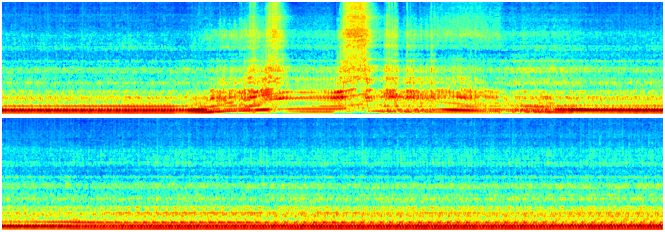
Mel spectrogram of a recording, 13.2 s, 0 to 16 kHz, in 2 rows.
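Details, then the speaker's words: Nissan 350Z first startup with cheap used aftermarket exhaust, damaged tips: two quick blips then deep steady droning idle, running evenly but too loud and boomy for owner's liking; normal idle with loud aftermarket exhaust. "I don't think it sounds better, so I think I'm going to be looking for new exhaust. Tips are screwed up. It sounds too loud for my liking"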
